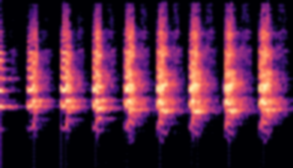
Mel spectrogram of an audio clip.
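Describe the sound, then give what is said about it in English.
Raspy yelps from a box turkey call played after it is flipped over come in a steady run of evenly spaced, loud strokes, each sharp and bright, with no talking. “has a little different kind of tone to it mm-hmm. when you flip it over. Mm-hmm. It's you know, everything does something with a turkey call, whether it be a pot or a box.”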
